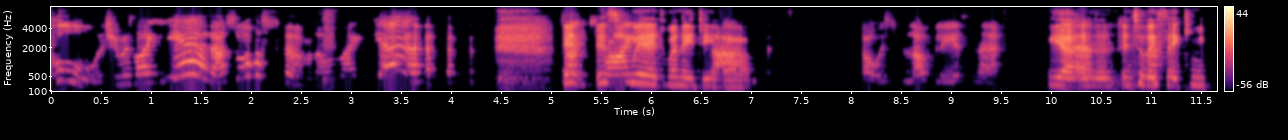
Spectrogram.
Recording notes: Apologies in the sound, there was a little spider on my mic and I wasn't going to touch that dude during a converstation.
